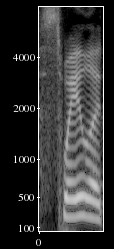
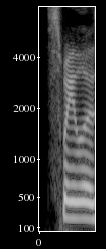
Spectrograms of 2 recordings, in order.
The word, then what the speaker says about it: Swehla: You can find me on Twitter at Swela Tessa. Swela is spelled SWEHLA, and you can find me on Letterboxd under the same name.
